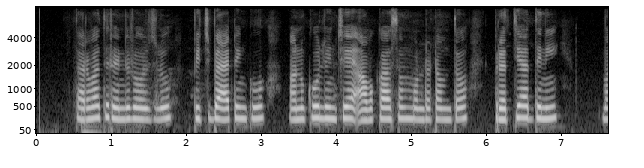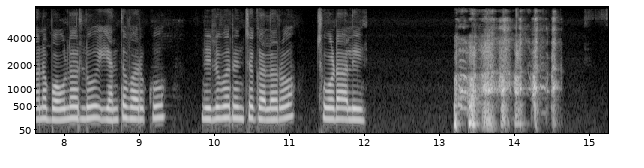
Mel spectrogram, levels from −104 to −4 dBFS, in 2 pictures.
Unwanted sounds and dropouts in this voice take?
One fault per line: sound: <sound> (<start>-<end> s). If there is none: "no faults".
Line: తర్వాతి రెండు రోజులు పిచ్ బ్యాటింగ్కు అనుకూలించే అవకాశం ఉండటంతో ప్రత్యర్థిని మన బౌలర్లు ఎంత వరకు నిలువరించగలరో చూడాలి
sound: laugh (13.2-14.7 s)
